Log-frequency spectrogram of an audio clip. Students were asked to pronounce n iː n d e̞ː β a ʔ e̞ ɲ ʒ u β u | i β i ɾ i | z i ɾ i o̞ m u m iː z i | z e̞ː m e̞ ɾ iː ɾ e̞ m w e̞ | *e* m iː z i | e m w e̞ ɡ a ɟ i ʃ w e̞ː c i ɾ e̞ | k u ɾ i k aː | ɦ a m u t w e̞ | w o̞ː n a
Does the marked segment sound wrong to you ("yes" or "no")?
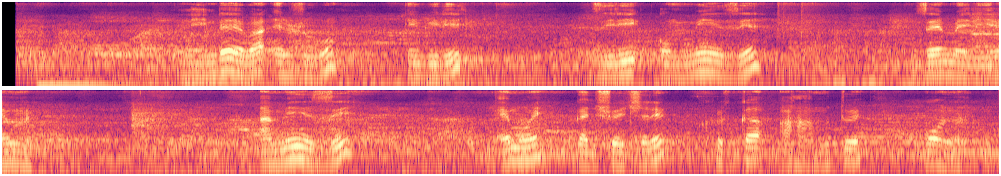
yes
